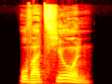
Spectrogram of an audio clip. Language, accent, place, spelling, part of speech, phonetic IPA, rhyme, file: German, Germany, Berlin, Ovation, noun, [ovaˈt͡si̯oːn], -oːn, De-Ovation.ogg
- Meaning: ovation, applause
